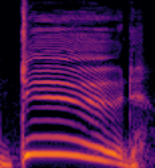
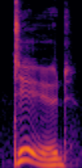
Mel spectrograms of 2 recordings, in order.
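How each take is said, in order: First: It is said in a delighted, welcoming tone. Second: It is said in a reproachful, accusing tone. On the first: The speaker is happy to see someone. "that means, oh, wow, it's good to see you" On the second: The speaker is asking what someone did wrong. "that means, what did you do?"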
